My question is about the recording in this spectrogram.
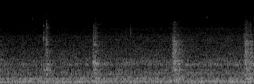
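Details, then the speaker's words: Jonsered/Husqvarna L4721 21-inch AWD mower with burnt drive belt: uneven clicks about one every half second to second as a pulley is turned slowly by hand; worn pulley bearing, three pulleys to be replaced. "You can hear the bearings in there."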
